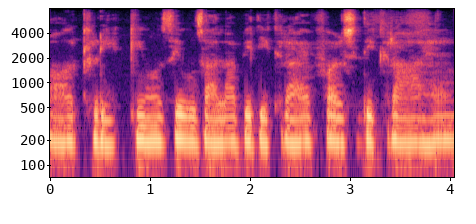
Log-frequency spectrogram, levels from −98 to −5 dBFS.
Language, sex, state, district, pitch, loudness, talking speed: Hindi, female, Bihar, Vaishali, 190 Hz, -19 LUFS, 180 wpm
